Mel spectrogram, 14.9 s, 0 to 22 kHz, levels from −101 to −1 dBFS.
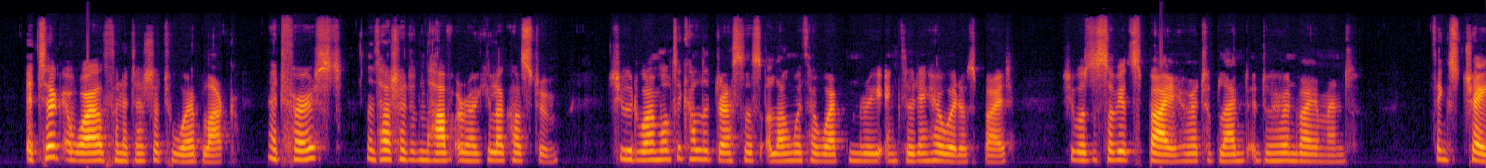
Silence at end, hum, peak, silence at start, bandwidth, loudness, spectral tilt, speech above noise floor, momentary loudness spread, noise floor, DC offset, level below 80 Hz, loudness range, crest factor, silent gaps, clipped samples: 0 s; none; 0 dBFS; 0.25 s; 15.5 kHz; -22 LUFS; -3.5 dB/octave; 50 dB; 14 LU; -72 dBFS; under 0.1%; -76 dBFS; 3 LU; 22 dB; none; under 0.1%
